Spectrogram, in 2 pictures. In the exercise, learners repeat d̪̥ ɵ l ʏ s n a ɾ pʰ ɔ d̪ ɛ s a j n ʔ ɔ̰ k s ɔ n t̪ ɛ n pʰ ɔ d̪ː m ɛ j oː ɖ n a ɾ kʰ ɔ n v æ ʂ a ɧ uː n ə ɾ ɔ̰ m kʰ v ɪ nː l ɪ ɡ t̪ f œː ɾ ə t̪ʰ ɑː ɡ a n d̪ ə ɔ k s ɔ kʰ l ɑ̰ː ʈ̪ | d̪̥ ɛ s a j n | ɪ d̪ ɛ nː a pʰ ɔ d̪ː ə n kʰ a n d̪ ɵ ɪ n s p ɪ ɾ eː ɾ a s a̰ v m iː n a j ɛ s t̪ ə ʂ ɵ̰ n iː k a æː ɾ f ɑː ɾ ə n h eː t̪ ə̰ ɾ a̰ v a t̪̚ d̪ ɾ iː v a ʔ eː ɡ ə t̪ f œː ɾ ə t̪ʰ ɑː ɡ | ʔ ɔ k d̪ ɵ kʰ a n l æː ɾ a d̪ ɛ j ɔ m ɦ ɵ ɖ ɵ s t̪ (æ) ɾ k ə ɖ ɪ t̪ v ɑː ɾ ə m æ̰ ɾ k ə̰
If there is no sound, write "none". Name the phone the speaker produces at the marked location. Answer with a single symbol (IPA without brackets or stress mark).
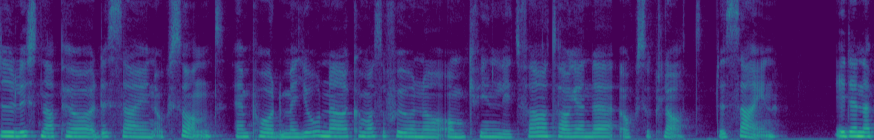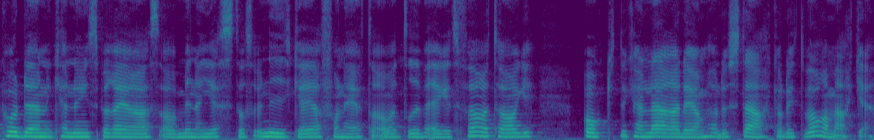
æ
